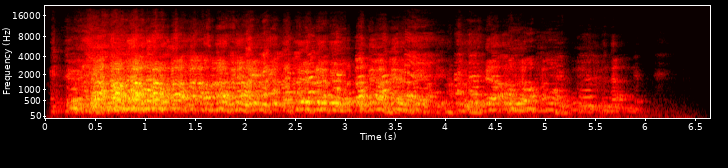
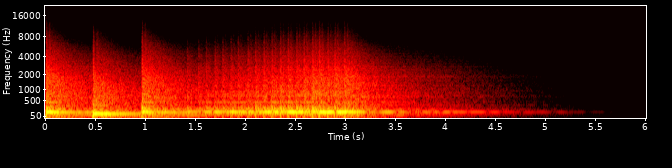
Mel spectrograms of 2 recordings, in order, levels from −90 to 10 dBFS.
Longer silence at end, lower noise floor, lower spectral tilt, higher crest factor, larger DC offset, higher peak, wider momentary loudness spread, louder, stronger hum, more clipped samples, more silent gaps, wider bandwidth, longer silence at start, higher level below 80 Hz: second, 0.8 s vs 1.8 s; second, -68 dBFS vs under -90 dBFS; second, -3.5 dB/octave vs -9 dB/octave; about the same, 20 dB vs 16 dB; neither; first, -4 dBFS vs -8 dBFS; about the same, 20 LU vs 18 LU; about the same, -22 LUFS vs -23 LUFS; neither; neither; neither; first, 19.5 kHz vs 6 kHz; about the same, 0.05 s vs 0 s; second, -66 dBFS vs -40 dBFS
